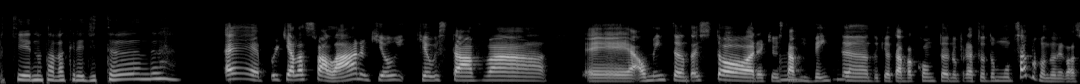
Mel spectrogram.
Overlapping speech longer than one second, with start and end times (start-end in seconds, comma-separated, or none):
none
